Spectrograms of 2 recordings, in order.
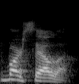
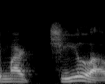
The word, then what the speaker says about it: Marcela: Your name is Marcela. Marcela. Marcela. You're not going to say Marcila or whatever. Marcela. Like Marcia. Probably they say Marcia.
